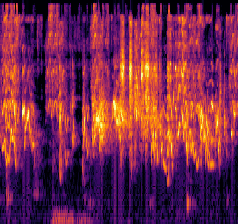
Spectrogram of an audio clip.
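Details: Lively budgerigar chatter at morning: rapid squawks and bright chirps crowd together, with a short low flutter early on.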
